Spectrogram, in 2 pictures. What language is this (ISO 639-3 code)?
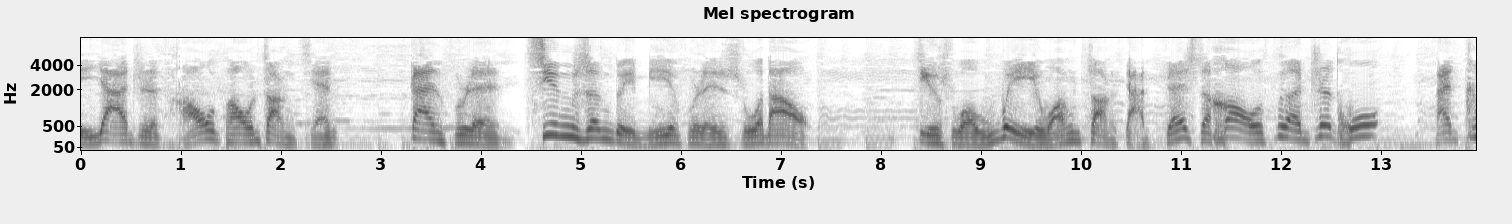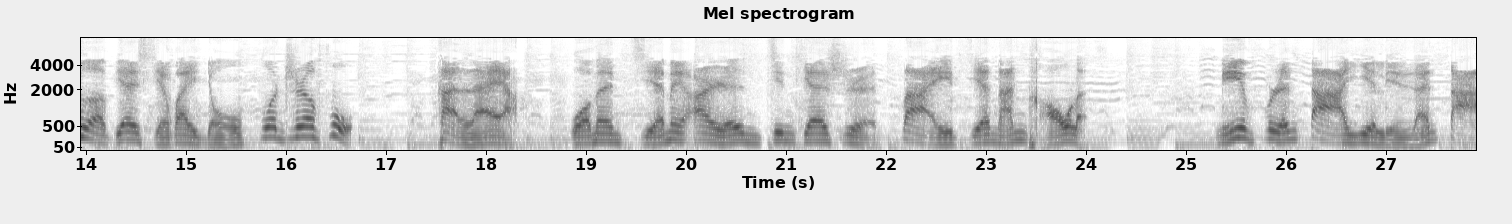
zho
